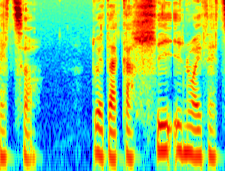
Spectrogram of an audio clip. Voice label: "gallu", Welsh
